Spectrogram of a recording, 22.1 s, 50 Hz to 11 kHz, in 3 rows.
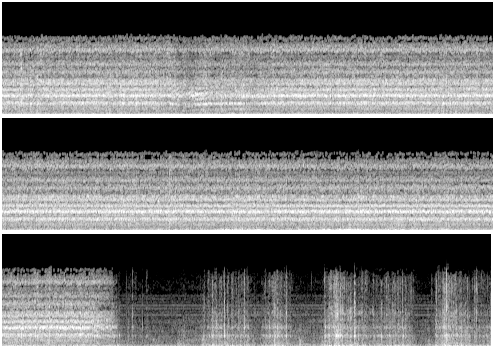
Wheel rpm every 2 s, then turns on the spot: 160, 150, 160, 160, 160, 160, 160, 160, 30, 20, 20.
16-22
